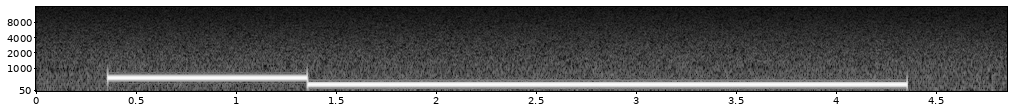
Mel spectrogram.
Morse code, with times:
none

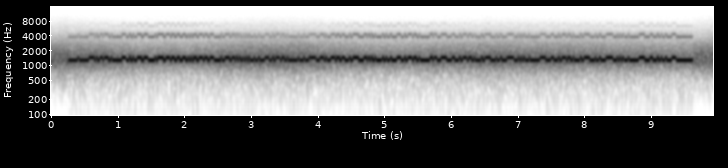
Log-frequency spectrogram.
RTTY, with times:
1.1-1.7 NAME
1.9-2.2 IS
2.4-3.4 MARY,
3.5-4.2 QTH
4.4-5.3 CORK,
5.5-6.2 LOC
6.3-7.7 KO56OC
7.8-9.5 KO56OC.

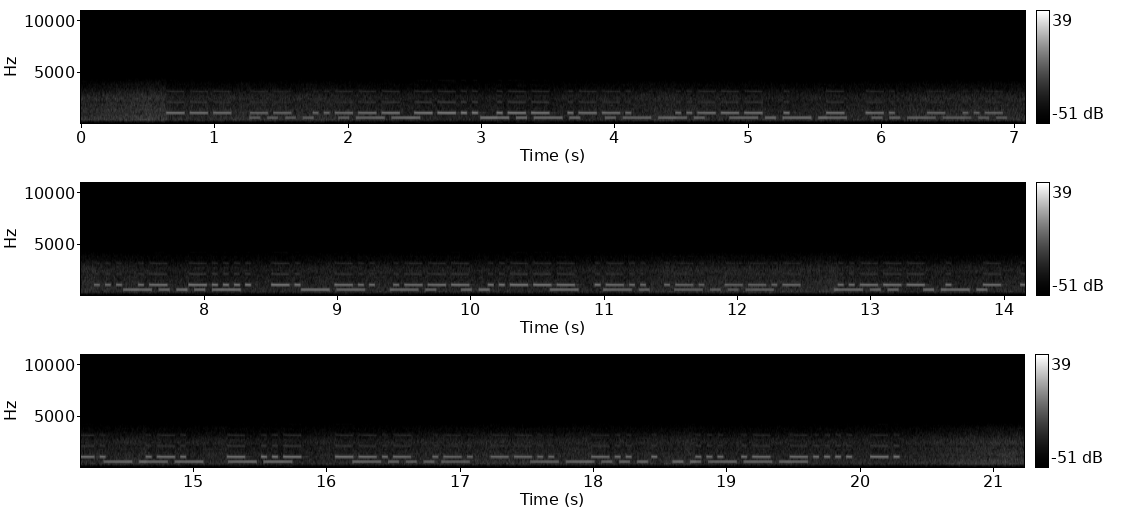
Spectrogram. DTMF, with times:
none

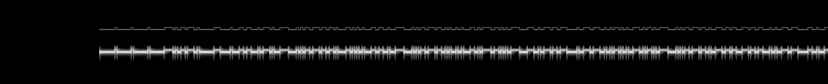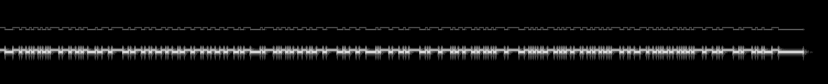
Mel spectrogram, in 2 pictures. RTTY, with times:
2.1-3.1 MUCHOS
3.3-4.3 GRUPOS
4.4-5.4 FUERON
5.6-6.9 MANDADOS
7.1-7.4 AL
7.6-8.4 CAMPO
8.6-8.9 DE
9.1-10.2 BATALLA
10.4-12.7 INMEDIATAMENTE
13.0-14.0 DETRAS
14.2-14.7 DEL
14.8-16.2 FRENTE.

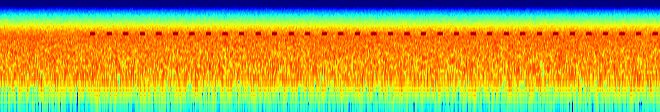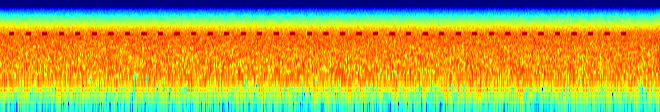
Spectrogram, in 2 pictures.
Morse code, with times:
none

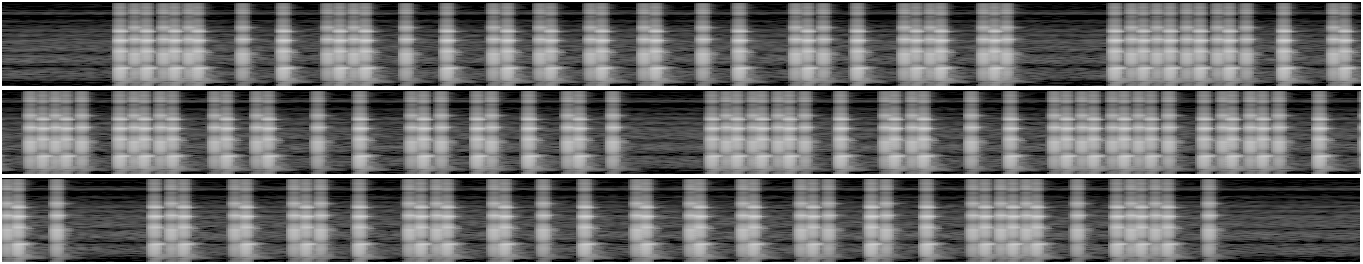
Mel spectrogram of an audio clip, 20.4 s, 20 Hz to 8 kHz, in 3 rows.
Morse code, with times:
0.6-5.0 VK0NC
5.6-9.8 5Z2NEM
10.3-13.9 HK6SM
14.4-19.6 PY9EXU

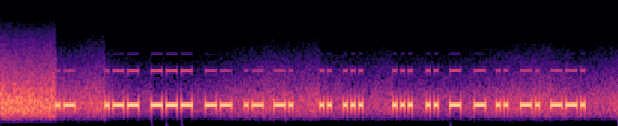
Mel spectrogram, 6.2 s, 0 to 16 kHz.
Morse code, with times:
0.6-0.7 A
1.0-2.9 WOMAN
3.2-3.6 IS
3.9-5.8 SITTING

